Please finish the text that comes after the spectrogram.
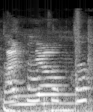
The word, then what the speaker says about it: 안녕: 안녕 하세요. No. But you can make a short. 안녕. Similar to onion.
